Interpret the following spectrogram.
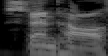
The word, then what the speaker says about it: Stendhal: Am I pronouncing that correct, Brad? Stendhal syndrome. Stendhal, yes.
